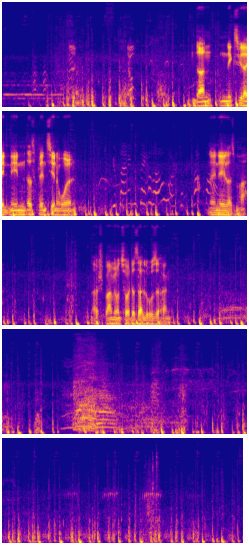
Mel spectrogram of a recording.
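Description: Hooves of a galloping horse thud steadily on a dirt track.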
